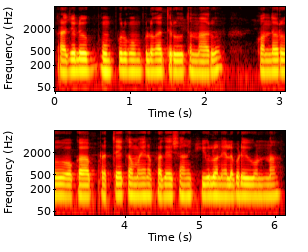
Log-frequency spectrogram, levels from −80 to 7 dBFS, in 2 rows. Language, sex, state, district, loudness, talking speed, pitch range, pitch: Telugu, male, Karnataka, Bangalore, -17 LUFS, 105 wpm, 135-140 Hz, 135 Hz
